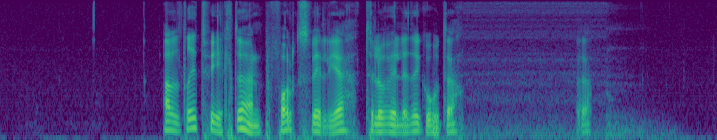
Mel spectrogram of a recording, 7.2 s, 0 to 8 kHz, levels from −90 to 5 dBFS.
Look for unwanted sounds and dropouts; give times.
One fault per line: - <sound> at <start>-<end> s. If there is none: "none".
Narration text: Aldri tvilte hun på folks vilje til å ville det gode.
- laugh at 5.8-5.9 s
